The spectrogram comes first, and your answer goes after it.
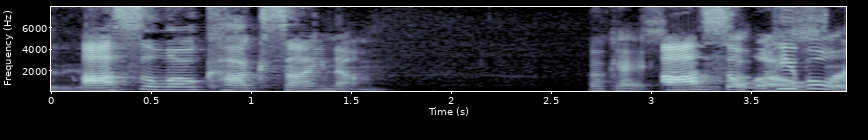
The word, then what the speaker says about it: Oscillococcinum: Like, Oscillococcinum. Yes. I've always wanted to know how you say it. What? Wait, say it again. Oscillococcinum.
